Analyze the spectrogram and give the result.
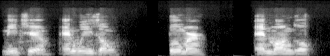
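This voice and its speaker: A man's voice: lowish voice, steady tone, a little slow, no room sound, close to an everyday voice. A man reading casual character lines in an amateur table read, on a dull lo-fi microphone. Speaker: cast reader.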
